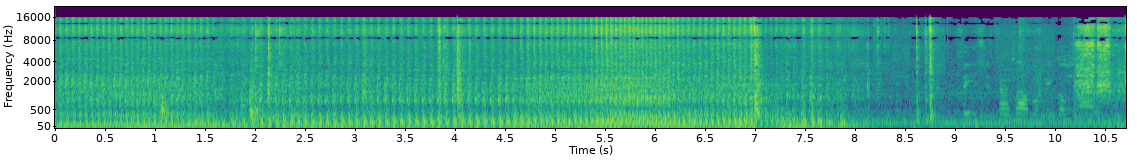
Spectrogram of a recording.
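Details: 2010 Kawasaki Brute Force 750 ATV at idle: lumpy, uneven thumping about three to four beats a second with missing pulses; one cylinder not firing.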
